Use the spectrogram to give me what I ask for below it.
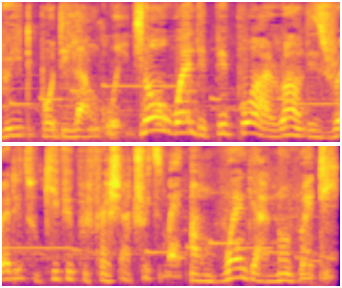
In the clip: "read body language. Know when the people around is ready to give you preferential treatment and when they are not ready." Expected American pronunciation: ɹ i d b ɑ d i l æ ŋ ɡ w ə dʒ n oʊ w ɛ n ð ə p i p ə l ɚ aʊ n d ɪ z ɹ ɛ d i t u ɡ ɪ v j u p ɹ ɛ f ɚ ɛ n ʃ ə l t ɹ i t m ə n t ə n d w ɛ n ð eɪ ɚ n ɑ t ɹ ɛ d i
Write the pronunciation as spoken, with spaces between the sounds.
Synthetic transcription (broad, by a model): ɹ i d b ɑ d i l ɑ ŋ ɡ w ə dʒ n oʊ w ɛ n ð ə p i p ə l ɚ aʊ n d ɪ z ɹ ɛ d i t u ɡ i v j u p ɹ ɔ f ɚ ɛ ʃ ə n t ɹ i t m ə n t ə n w ɛ n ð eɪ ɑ n ɑ t ɹ ɛ d i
